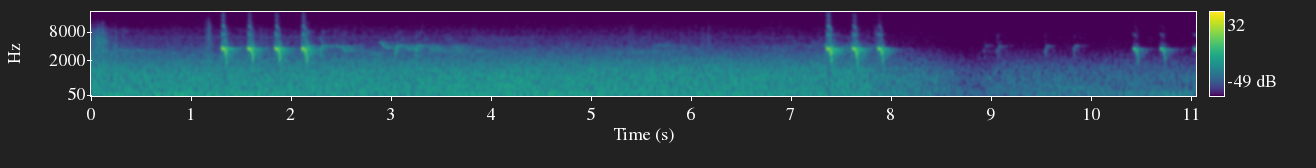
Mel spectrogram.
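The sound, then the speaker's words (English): A wild bird gives loud, sharp, high-pitched calls in quick bursts of four, repeated twice over a steady hiss, with a few fainter calls near the end. No one speaks. “Here's that wild one again, giving some really loud calls.”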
